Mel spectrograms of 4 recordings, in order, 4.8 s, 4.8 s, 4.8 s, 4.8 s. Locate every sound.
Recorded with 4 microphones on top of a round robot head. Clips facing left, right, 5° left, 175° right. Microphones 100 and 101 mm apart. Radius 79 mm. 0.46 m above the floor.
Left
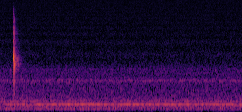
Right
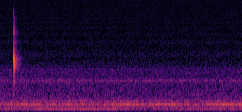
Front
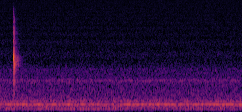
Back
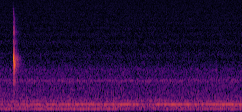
0.3 s a finger snap: 45° left, 0.9 m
